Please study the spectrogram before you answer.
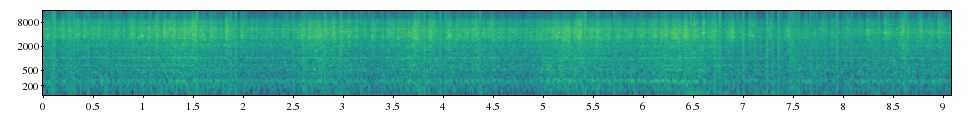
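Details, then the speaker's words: Yamaha 9.9 outboard motor, carburetor not yet adjusted, mixture screw two turns out from seated, started on full choke: busy, slightly uneven two-stroke buzz, rich and unsettled; rough running on choke. "I know that the motor is not adjusted, I start it on a closed choke so as not to pull the starter for half an hour."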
